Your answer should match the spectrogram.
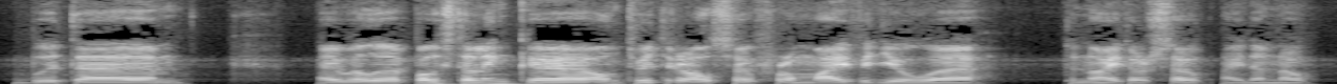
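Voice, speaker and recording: A man with a Belgian accent chats casually as an amateur radio operator, phrasing things haltingly. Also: medium pitch, little pitch movement. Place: indoors at a cluttered electronics desk. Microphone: cell phone near the desk.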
